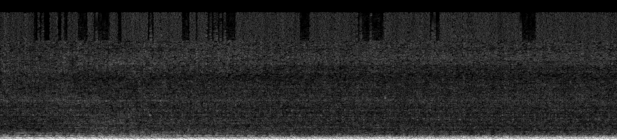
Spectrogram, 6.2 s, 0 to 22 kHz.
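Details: Oldsmobile 442 V8 first start after rebuild (new cam, pushrods, oil pump, valve springs, heads, gaskets following broken valve spring, bent valve, scarred piston); 92 psi oil pressure; steady lumpy idle about three beats a second, no ticks or knocks; normal idle.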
